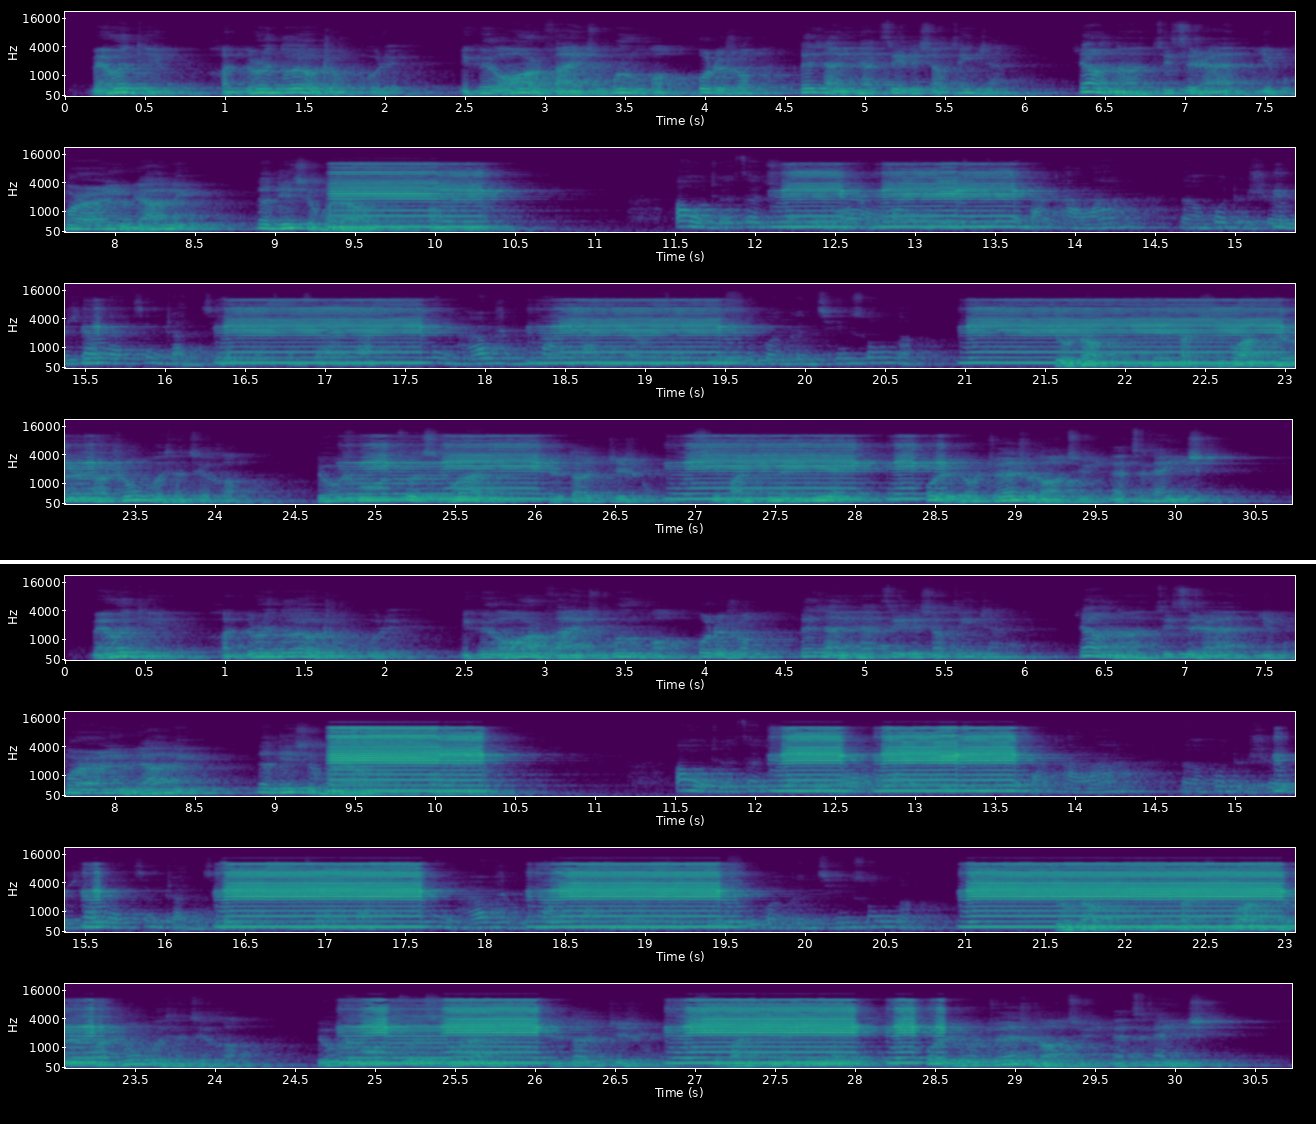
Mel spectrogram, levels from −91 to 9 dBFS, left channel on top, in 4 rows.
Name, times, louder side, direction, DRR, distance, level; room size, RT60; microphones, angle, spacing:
voice 1, 0.2-0.6 0.9-2.1 2.4-5.9 6.3-8.5 8.9-10.3 21.5-24.1 24.6-27.9 28.4-30.2, left 2 dB, 80° left, 0 dB, 1.4 m, -33 dB
sound 1, 9.3-10.4 12.1-13.7 15.2-15.6 16.3-17.7 18.2-19.6 20.9-23.4 24.7-26.1 26.8-28.6, right 8 dB, 40° right, 0.4 m, -22 dB
voice 2, 11.5-14.4 14.6-17.3 17.6-20.7, left 1 dB, 65° left, 0 dB, 3.1 m, -43 dB
16.0 x 8.1 x 6.7 m, 1.3 s
head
